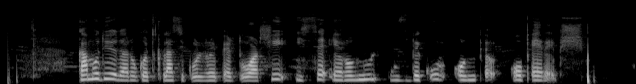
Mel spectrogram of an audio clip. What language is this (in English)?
Georgian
